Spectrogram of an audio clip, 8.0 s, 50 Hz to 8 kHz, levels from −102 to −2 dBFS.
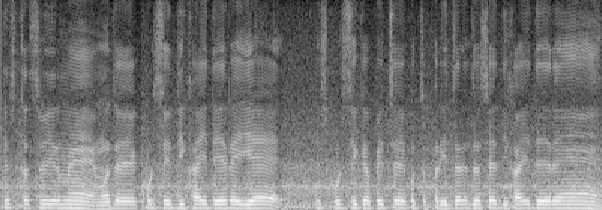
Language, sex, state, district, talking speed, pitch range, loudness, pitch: Hindi, male, Rajasthan, Bikaner, 155 wpm, 135-140 Hz, -13 LUFS, 135 Hz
